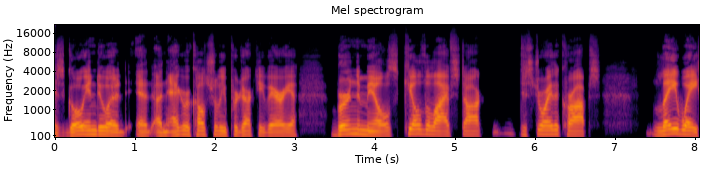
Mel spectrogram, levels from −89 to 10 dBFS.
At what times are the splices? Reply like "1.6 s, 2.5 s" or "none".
none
